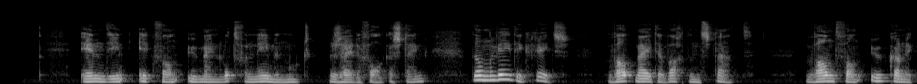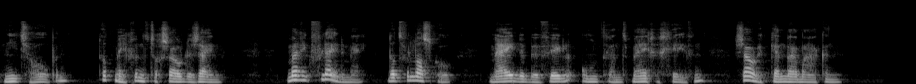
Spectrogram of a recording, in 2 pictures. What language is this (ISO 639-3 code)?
nld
